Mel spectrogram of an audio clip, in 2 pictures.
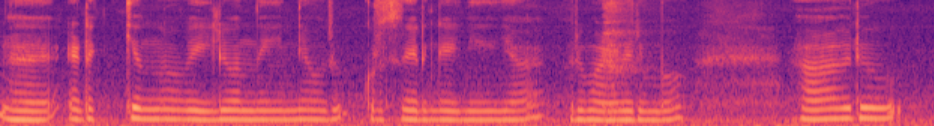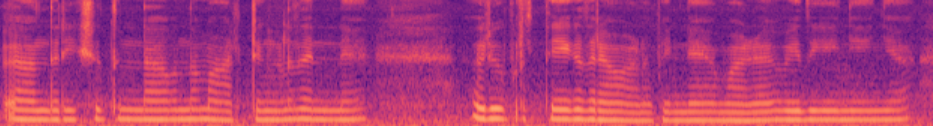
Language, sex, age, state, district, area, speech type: Malayalam, female, 30-45, Kerala, Palakkad, rural, spontaneous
